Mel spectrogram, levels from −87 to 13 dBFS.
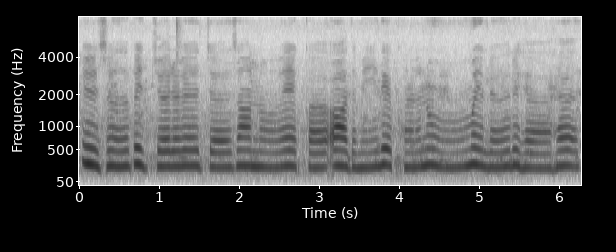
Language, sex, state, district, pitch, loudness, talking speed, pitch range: Punjabi, female, Punjab, Kapurthala, 235 Hz, -15 LUFS, 105 wpm, 225-245 Hz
